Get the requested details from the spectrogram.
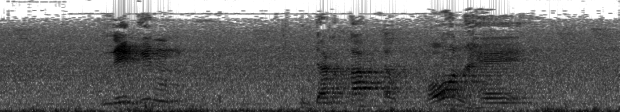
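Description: An elderly man speaks slowly and calmly.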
